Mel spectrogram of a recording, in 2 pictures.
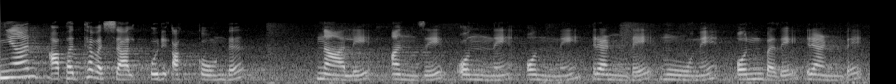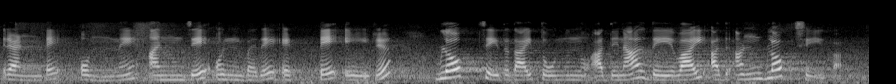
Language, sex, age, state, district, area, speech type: Malayalam, female, 18-30, Kerala, Kottayam, rural, read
